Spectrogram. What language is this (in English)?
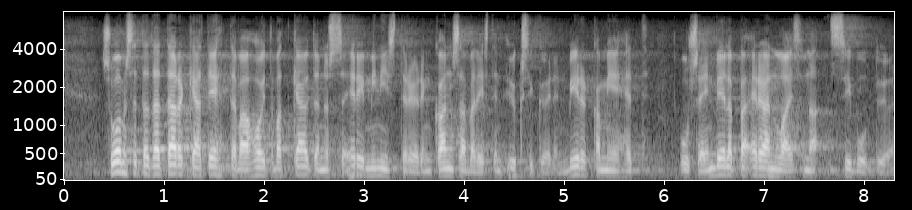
Finnish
